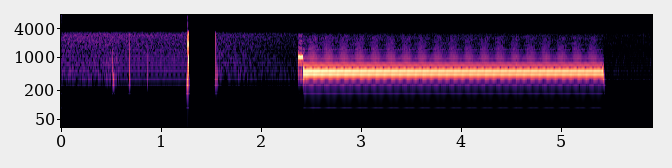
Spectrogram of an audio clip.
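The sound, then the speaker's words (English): A few sharp radio clicks and a brief crackle give way to a loud, steady dispatch alert tone for a hospital response, a single buzzy sustained pitch lasting about three seconds before cutting off abruptly. “Dispatcher here, stand by for tones.”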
